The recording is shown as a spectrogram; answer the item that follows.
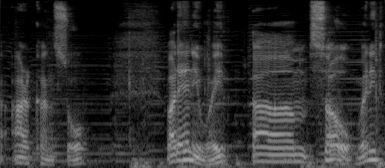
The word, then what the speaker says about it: Arkansas: Thanks to one guy from YouTube telling me how to pronounce Arkansas. It's Arkansas.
